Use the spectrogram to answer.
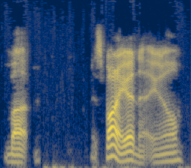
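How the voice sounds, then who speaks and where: Brief: low male voice, loose joking film commentary, dull dead-dry recording. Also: big pitch swings, unhurried, no room sound. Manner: rambling, filler-heavy, joking with frequent laughs. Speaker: movie commentary host.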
